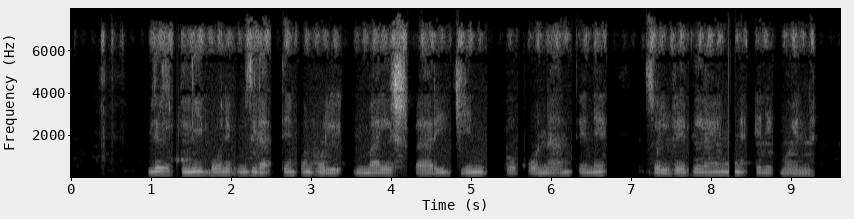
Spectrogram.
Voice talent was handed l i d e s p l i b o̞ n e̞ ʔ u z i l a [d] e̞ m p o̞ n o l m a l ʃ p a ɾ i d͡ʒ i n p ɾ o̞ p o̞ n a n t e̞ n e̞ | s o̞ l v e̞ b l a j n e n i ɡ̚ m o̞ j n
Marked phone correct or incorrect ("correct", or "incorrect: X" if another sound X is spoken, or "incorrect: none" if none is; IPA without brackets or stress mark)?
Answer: incorrect: t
